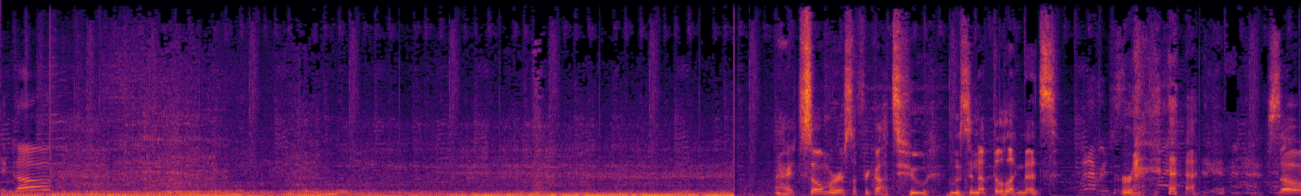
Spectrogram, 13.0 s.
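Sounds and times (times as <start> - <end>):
car engine running: 0.0 - 7.4.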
